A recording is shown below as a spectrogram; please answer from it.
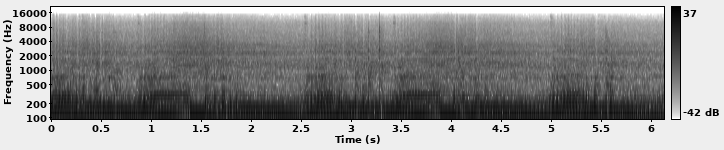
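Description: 2020 Mercedes-AMG G63's twin-turbo 4.0-litre V8 revving through its side-exit quad exhaust, blipped about four times and dropping back to idle between blips.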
